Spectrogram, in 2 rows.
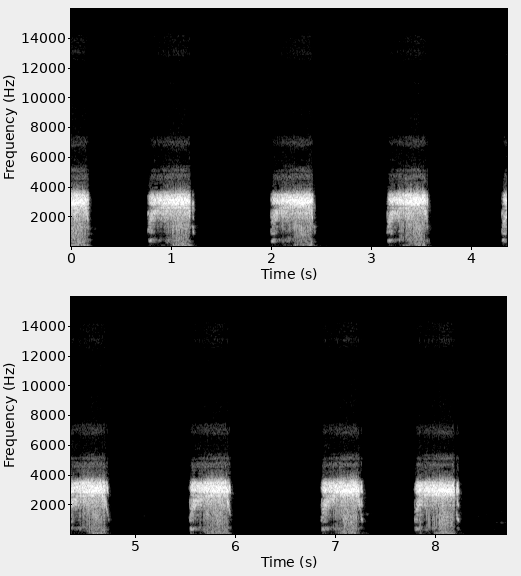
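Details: Owl at a nest during a parent's stopover at 2:40 AM on April 22, 2012: harsh, hissing screeches of about half a second, repeated regularly roughly once a second.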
